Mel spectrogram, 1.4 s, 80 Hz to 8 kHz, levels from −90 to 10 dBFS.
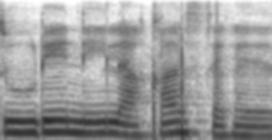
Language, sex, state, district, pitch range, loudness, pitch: Bengali, female, West Bengal, Jalpaiguri, 155-190 Hz, -14 LUFS, 185 Hz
